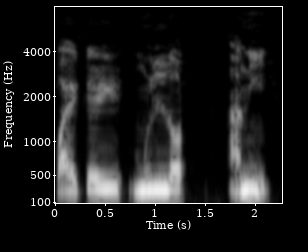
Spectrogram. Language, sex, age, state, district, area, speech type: Assamese, male, 30-45, Assam, Majuli, urban, spontaneous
